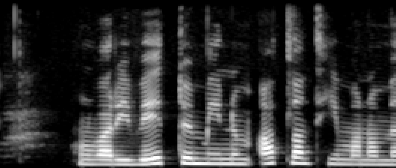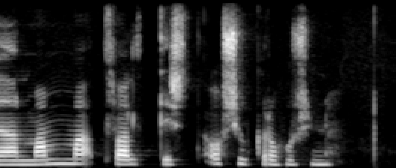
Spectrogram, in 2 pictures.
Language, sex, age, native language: Icelandic, female, 30-39, Icelandic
